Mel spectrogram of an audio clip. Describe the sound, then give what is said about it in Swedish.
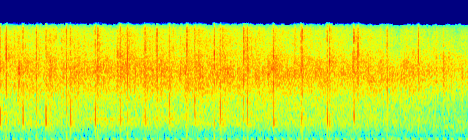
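At a conference in Gothenburg, the audience applauds steadily for attendees who travelled from outside Gothenburg. Many hands clap in a dense, crackling wash, with sharper individual claps standing out, sustained at an even level throughout without any voices. “I think we ought to give these people a hand for making this journey.”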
